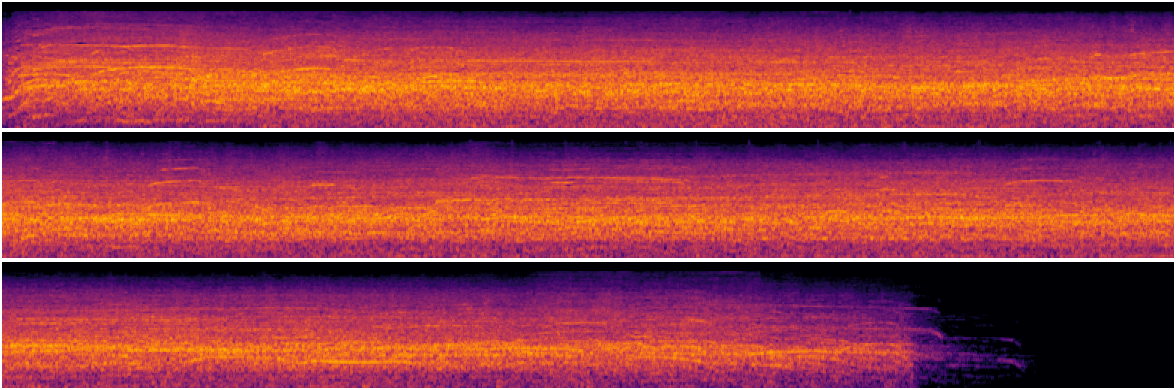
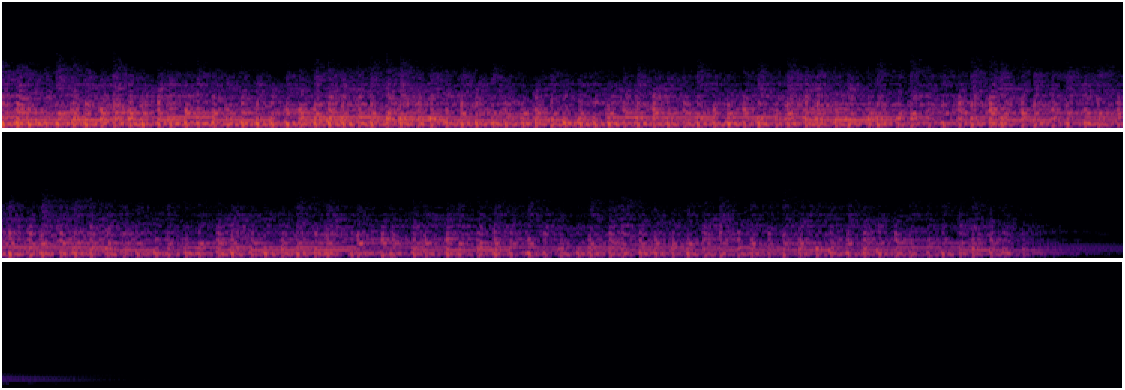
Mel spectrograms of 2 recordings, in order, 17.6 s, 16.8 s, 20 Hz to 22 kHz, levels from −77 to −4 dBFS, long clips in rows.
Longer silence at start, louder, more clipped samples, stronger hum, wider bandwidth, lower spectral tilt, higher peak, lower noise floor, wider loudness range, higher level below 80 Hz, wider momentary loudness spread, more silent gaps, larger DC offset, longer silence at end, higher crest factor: about the same, 0 s vs 0 s; first, -15 LUFS vs -39 LUFS; neither; neither; first, 16 kHz vs 7 kHz; second, 0 dB/octave vs -10 dB/octave; first, -2 dBFS vs -22 dBFS; second, -59 dBFS vs under -90 dBFS; second, 6 LU vs 11 LU; first, -50 dBFS vs -64 dBFS; about the same, 7 LU vs 9 LU; neither; neither; second, 1.25 s vs 5.65 s; about the same, 14 dB vs 18 dB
